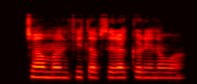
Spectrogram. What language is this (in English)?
Pashto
